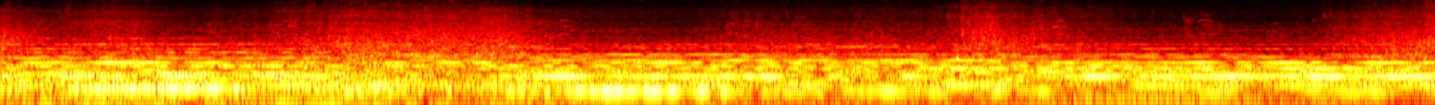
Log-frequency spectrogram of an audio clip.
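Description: Soft water lapping in a slow, steady rhythm, with gentle swells rising around a few seconds apart over a continuous low hum, small waves splashing against the bow of a sailing boat moving steadily forward. No voices.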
